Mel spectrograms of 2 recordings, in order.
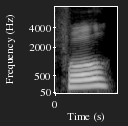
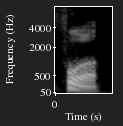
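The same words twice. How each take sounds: First: "full" higher, with short U; correct pronunciation. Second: "full" with long "oo", like "fool"; wrong pronunciation. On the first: Tutor modelling for learners, "full" correctly pronounced with short U. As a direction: say "full" with a short, high-pitched vowel. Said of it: "pakai U senyum". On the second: Tutor showing what to avoid, "full" mispronounced as "fool". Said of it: "bukan full". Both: Shown as a demonstration.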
